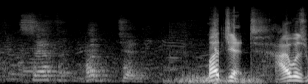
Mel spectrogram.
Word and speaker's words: Mudgett: We're going to wait for pronunciation. Second baseman, number 2, Seth Mudgett. Mudgett.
